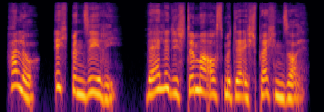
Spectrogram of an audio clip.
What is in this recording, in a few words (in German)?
Siri Stimme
